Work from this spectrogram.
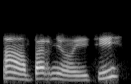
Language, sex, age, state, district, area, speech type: Malayalam, female, 30-45, Kerala, Idukki, rural, conversation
